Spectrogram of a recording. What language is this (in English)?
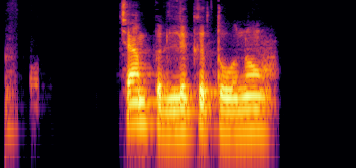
Nawdm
